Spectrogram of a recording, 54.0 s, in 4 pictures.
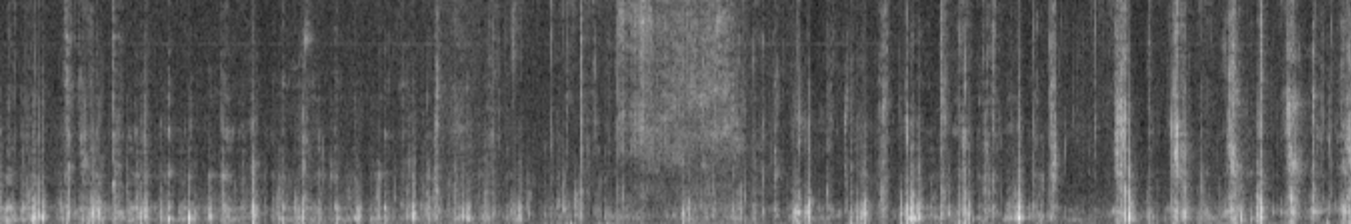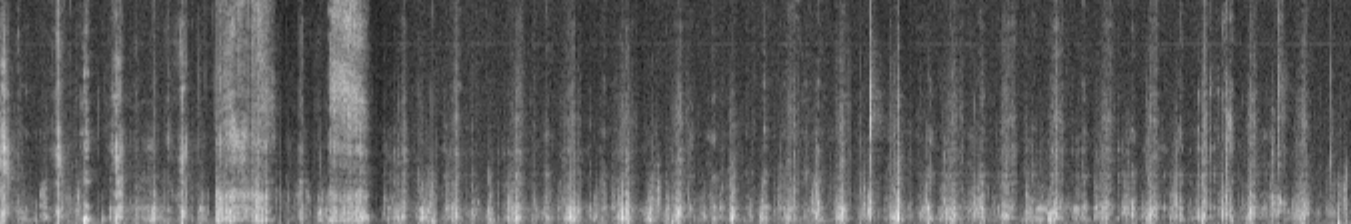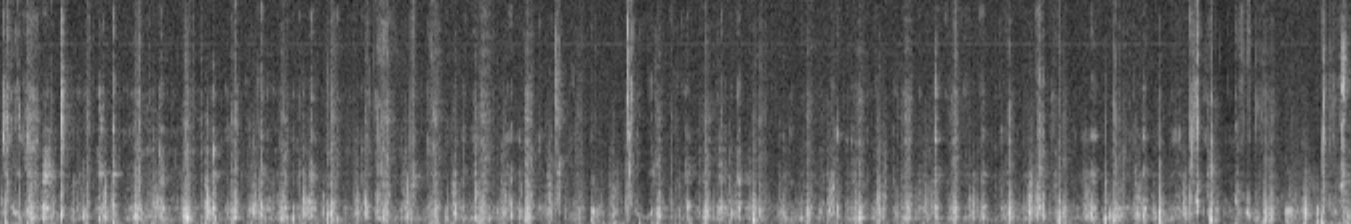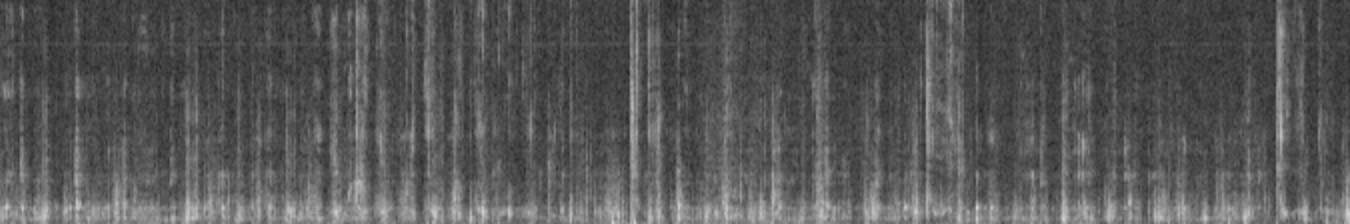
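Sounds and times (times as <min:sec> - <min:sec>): wet crunching chewing: 0:00.0 - 0:54.0
mouth clicks: 0:11.2 - 0:17.3.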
